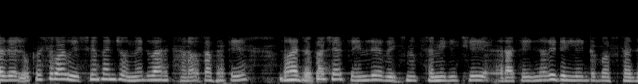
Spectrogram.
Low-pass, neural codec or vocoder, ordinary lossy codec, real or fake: 3.6 kHz; codec, 24 kHz, 1 kbps, SNAC; none; fake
